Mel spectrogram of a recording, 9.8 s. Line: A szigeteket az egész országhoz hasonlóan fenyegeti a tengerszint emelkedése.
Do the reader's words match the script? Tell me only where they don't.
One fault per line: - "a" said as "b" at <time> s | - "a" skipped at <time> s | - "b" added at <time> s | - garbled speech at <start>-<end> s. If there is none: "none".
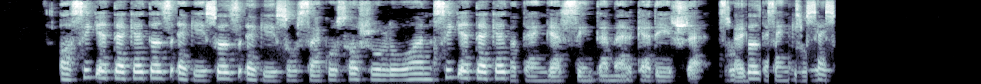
- "az egész" added at 2.2 s
- "fenyegeti" said as "szigeteket" at 4.3 s
- garbled speech at 7.2-8.4 s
